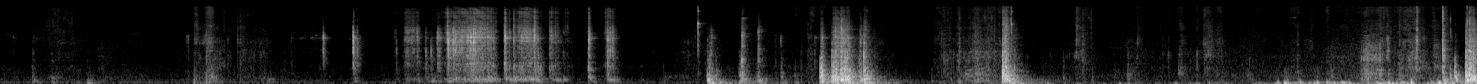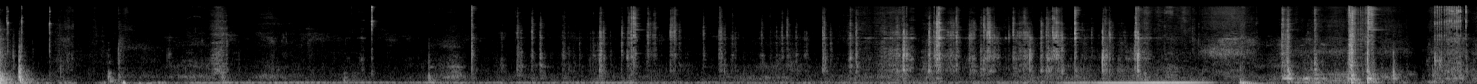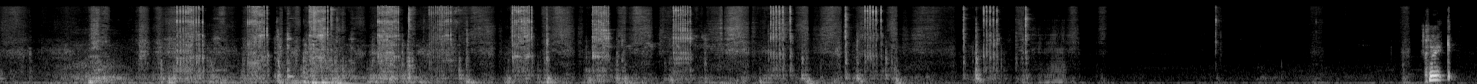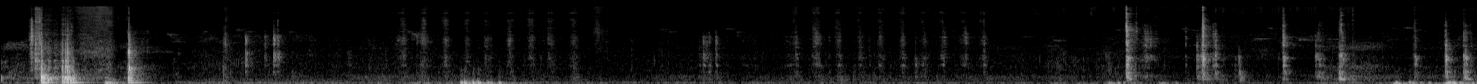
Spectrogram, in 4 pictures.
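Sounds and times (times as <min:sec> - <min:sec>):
ratchet wrench clicking: 0:29.1 - 0:29.5, 0:31.2 - 0:38.5, 0:39.2 - 0:40.0.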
